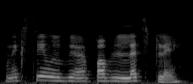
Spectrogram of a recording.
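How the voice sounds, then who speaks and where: A man with a slightly high voice talks casually as a live streamer. He rambles through his thoughts in a hesitant way, circling back and repeating phrases as he goes. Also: a little fast. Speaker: live streamer reacting to game content. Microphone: headset.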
